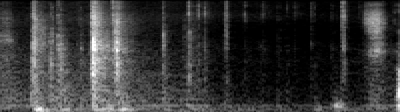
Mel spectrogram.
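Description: Computer keyboard typing: a quick run of key clicks over about the first second.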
